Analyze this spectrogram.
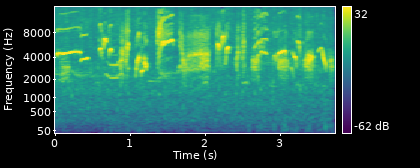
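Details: Oriental magpie-robin master song for training caged birds: opens with a clear high whistle, then harsh raspy bursts and quick chattering notes alternating in choppy phrases.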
